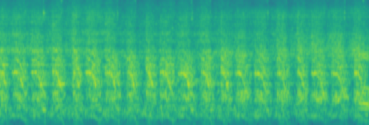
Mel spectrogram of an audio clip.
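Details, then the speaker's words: Old backhoe sunk in a pond for seven months, drained and pre-oiled, now refuelled and bled with injectors loosened. The diesel cranks slowly and evenly at about four pulses a second and never fires. Crank, no start; owner suspects a missed bleed screw. "Hold it. That's cranking pretty slow. Yep."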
